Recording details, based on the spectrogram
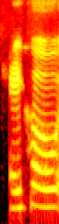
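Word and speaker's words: Hayhoe: it's Katherine hey Hawk that says heho yes heho is that how you pronounce it thank you um the single most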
